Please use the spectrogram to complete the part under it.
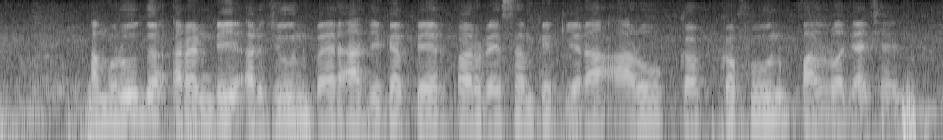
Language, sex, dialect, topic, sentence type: Maithili, male, Angika, agriculture, statement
